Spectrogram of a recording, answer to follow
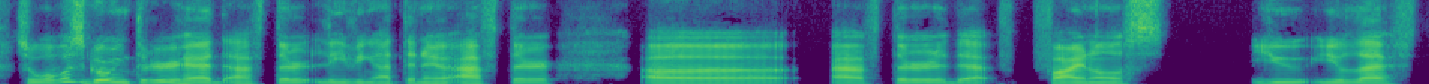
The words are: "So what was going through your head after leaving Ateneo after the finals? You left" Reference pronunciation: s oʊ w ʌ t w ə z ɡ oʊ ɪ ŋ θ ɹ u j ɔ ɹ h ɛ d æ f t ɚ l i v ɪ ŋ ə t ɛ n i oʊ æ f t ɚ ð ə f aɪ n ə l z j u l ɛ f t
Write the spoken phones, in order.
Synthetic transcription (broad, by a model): s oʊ w ʌ t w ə s ɡ oʊ ɪ ŋ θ ɹ u j ɔ ɹ h ɛ d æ f t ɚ l i v ɪ ŋ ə t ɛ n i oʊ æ f t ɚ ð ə f aɪ n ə l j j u l ɛ f t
